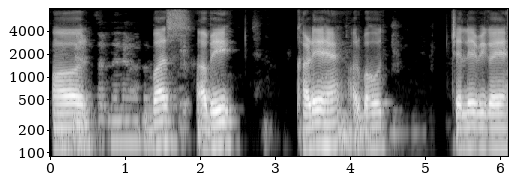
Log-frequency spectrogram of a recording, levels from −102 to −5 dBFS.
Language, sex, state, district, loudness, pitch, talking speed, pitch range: Hindi, male, Bihar, Lakhisarai, -16 LUFS, 115 Hz, 110 wpm, 110-130 Hz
